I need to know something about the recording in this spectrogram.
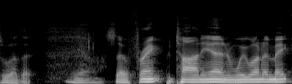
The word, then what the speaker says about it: Patania: It's Patania, not Patania. We used to say Patania was my daughter Nancy, who became a civil engineer that wanted to go back to the traditional pronunciation.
